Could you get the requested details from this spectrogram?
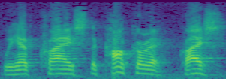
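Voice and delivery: usual speaking voice

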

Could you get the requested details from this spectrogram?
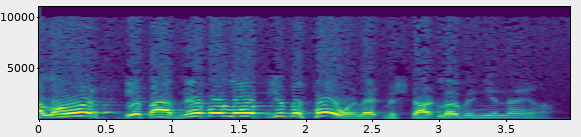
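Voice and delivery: impassioned cry to the Lord, pitched high; high preacher's plea to God. Acted. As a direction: cry out in a pleading prayer, then come down. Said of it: "Just cry".

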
